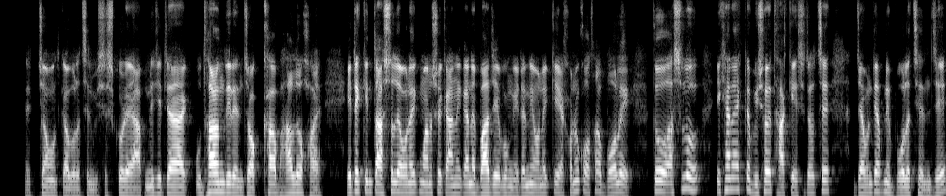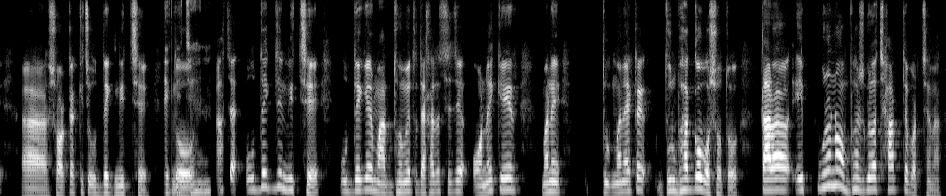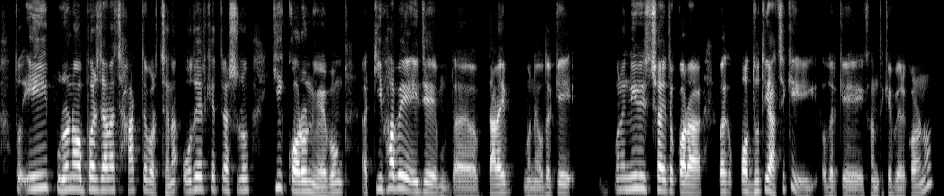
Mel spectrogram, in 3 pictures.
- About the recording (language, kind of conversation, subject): Bengali, podcast, শহরে সহজভাবে সবুজ জীবন বজায় রাখার সহজ কৌশলগুলো কী কী?
- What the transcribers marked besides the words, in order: "আসলেও" said as "আসলও"; other background noise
